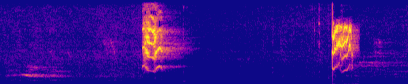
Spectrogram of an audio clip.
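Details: Female double-collared seedeater calls played to stimulate a captive male into singing: two short high buzzy chips about two seconds apart, with faint low background murmur before the first.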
